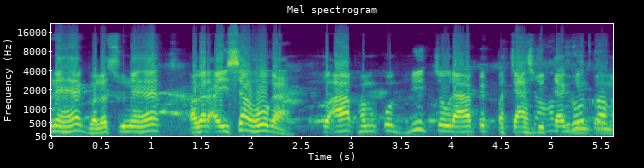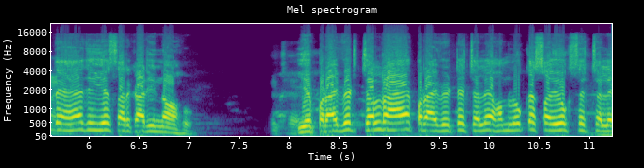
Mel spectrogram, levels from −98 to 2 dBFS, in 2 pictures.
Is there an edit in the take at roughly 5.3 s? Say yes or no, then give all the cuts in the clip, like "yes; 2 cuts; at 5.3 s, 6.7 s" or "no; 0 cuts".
yes; 1 cut; at 5.3 s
